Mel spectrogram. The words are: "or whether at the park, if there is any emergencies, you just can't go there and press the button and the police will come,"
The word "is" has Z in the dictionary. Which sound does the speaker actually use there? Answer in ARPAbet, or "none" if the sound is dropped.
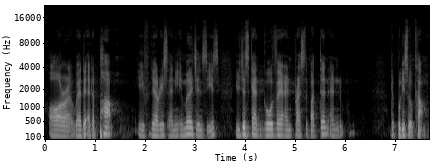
S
